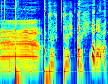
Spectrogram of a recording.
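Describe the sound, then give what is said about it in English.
A cow gives one low, steady moo lasting under a second, fairly loud, and then a person starts talking in short bursts right after it. “Get out of here, cow.”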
